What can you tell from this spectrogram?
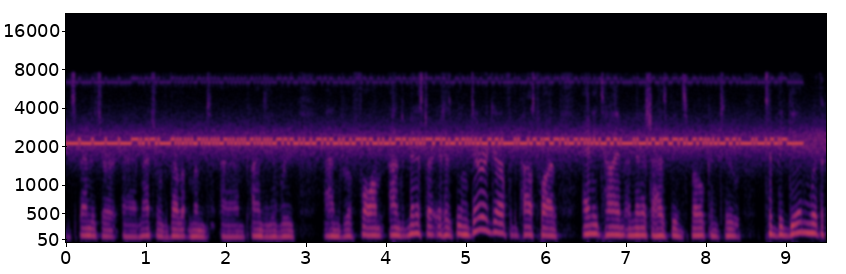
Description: RTTY (45.45 baud, 170 Hz shift), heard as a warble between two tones, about 2200 Hz centre, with radio static, a narrow filter and speech in English. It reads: RYRYRYRY CQ CQ CQ DE UR8XWZ UR8XWZ UR8XWZ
